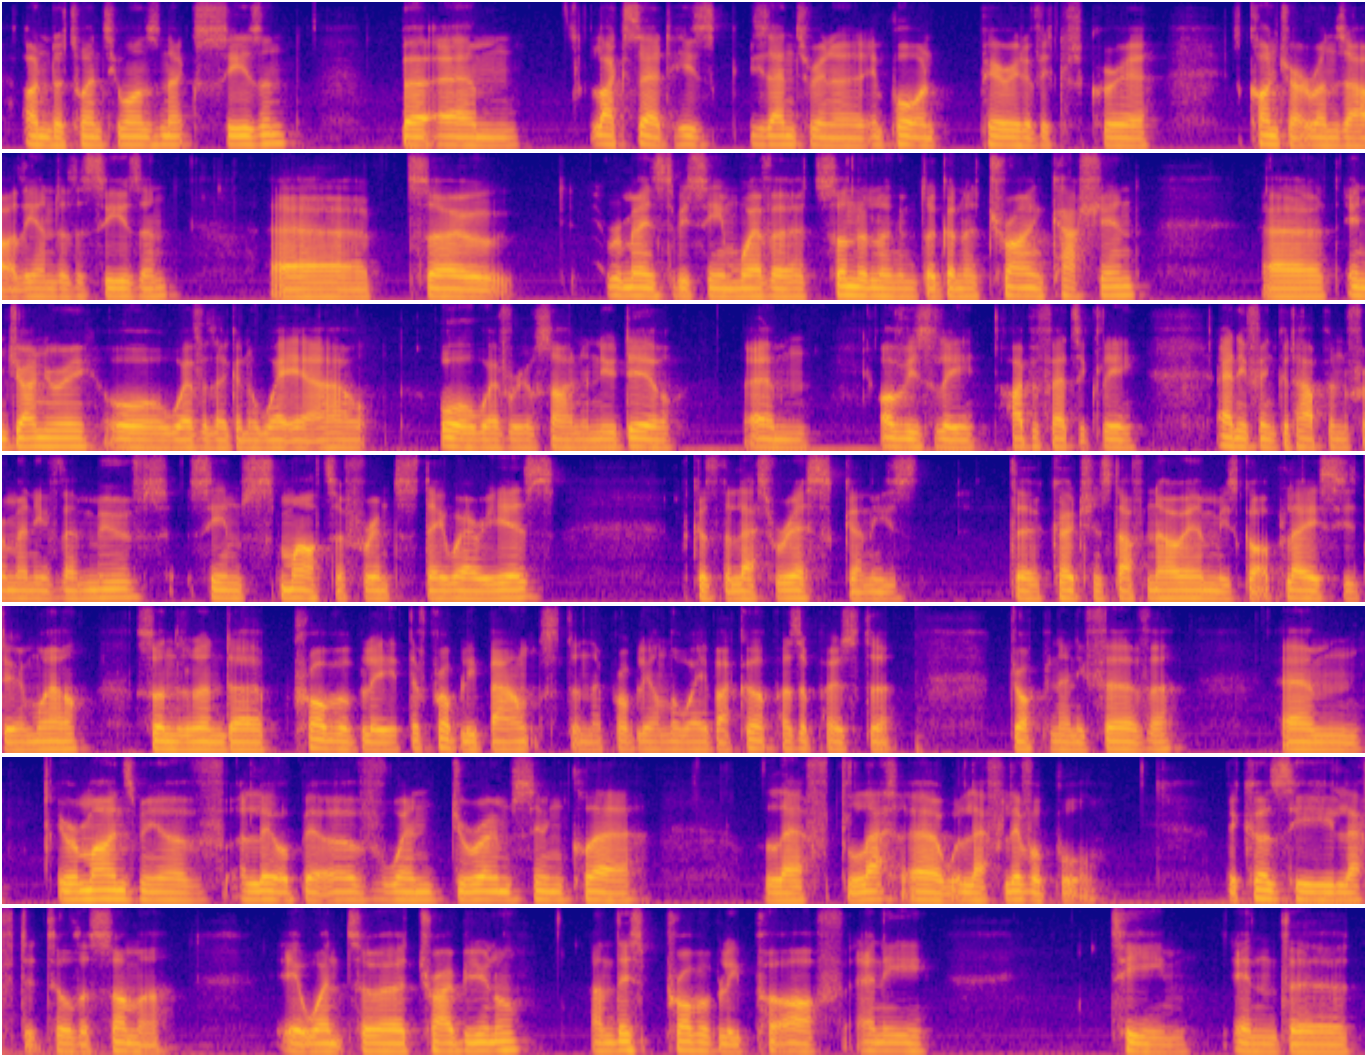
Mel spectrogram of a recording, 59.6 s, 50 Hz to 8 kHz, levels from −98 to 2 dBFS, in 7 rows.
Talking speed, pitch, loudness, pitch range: 160 wpm, 110 Hz, -19 LUFS, 105-120 Hz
